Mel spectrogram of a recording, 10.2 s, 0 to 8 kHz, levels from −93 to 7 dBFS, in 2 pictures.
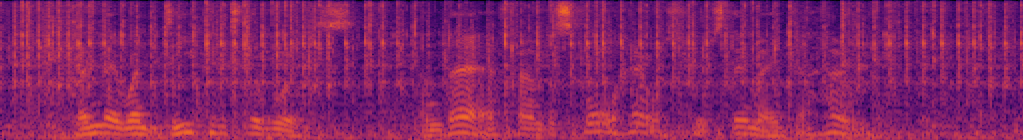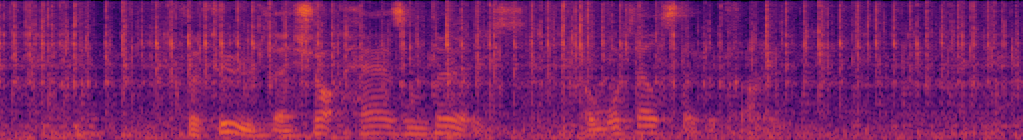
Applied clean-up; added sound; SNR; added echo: none; Mechanisms / Bicycle; 1 dB; none.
